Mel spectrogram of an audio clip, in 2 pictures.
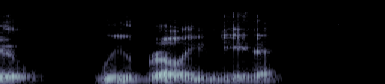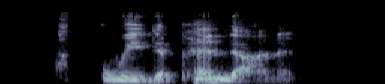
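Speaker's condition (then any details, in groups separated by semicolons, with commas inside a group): ALS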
